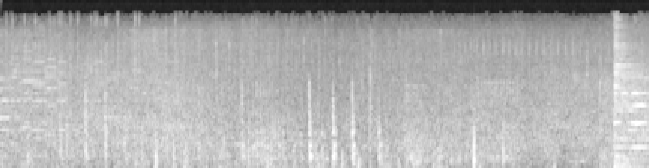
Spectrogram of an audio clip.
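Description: Storm ambience between music tracks: steady rain with thunder, swelling to its loudest about halfway through with a few sharp cracks.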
